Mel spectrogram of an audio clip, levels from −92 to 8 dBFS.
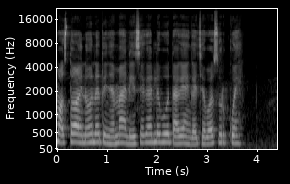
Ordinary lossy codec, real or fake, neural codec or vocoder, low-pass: none; real; none; none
